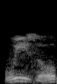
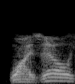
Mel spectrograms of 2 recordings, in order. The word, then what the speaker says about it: Weisel: out there cruel people i'm sure who would pronounce his last name weasel but weasel he is not wisely he is is it wisely yep that's the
